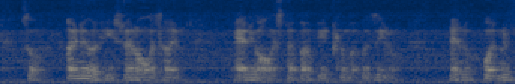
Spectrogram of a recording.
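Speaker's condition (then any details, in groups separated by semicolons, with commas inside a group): Parkinson's disease; affects both legs; trouble talking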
